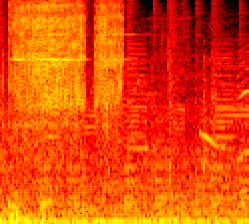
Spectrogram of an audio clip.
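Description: Spinning reel's drag buzzing as a large fish pulls line off the spool: a high-pitched run lasting about a second, then a brief second burst.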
